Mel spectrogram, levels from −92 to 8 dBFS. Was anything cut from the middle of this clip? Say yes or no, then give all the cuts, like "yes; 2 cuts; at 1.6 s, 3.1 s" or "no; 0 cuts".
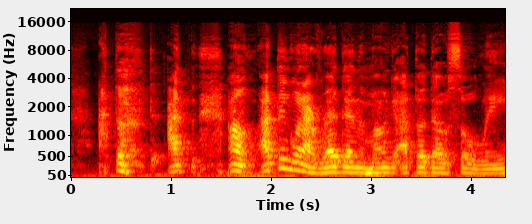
no; 0 cuts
